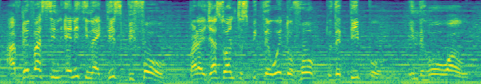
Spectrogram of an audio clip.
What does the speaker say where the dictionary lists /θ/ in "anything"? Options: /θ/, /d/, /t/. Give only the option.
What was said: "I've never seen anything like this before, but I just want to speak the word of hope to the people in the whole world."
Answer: /θ/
